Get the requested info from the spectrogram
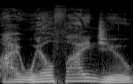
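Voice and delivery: angry, dramatic film-star whisper. Joking about loud whispering in movies, imitate the actor with a Liam Neeson angry whisper. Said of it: "he's just whispering the whole time angrily".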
